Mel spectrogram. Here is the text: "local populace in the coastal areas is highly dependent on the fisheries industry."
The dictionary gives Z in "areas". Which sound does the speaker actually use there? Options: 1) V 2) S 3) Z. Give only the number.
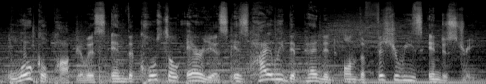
3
